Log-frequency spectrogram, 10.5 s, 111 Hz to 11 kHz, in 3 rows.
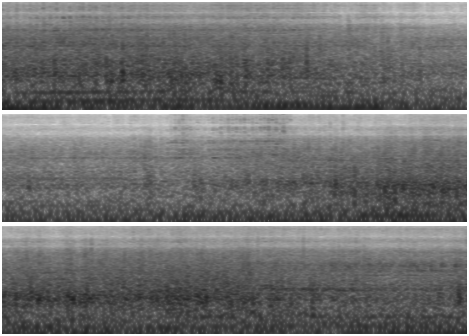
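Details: Kubota M6800 tractor (2004), pre-emissions diesel, 1,181 hours, 4WD with LA1002 loader and 8-speed mechanical shuttle: low, even rumble holding steady with a slight dip in the middle, no knocks or misses; healthy normal running.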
